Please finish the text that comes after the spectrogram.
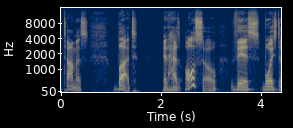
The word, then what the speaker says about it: Thomas: has voiced and unvoiced th has a special sound which is T like Thomas for example t h o m a s t th T Thomas but it has also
